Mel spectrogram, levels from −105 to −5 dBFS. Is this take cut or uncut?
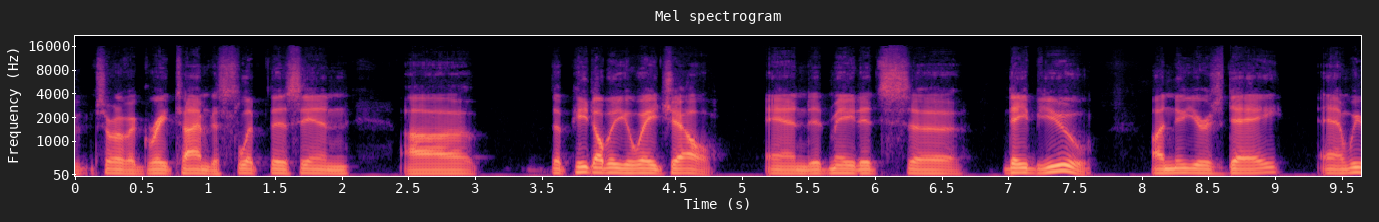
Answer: uncut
